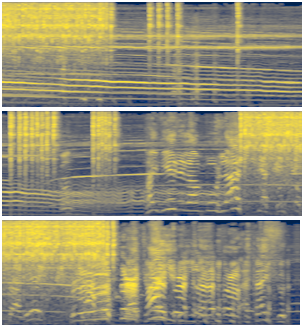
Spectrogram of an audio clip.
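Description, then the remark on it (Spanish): A hand-spun wooden ratchet noisemaker (matraca) clatters in rapid, rattling bursts that come and go, mixed in with loud, animated voices and tonal calls. “Con matraca y todo, Chihuahua.”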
